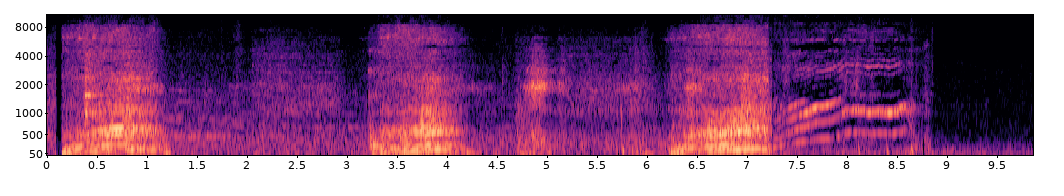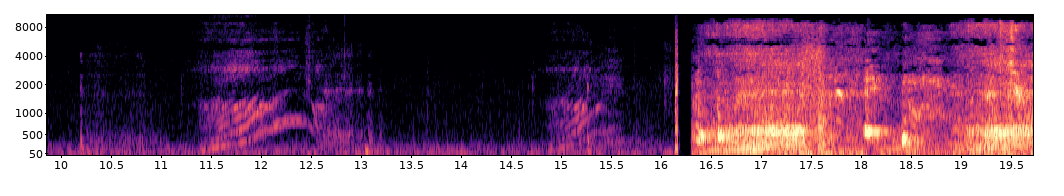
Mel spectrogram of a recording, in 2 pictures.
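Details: Three loud, rattling snores about three seconds apart, then thin whistling breaths and a burst of noise; funny snoring; snoring.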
